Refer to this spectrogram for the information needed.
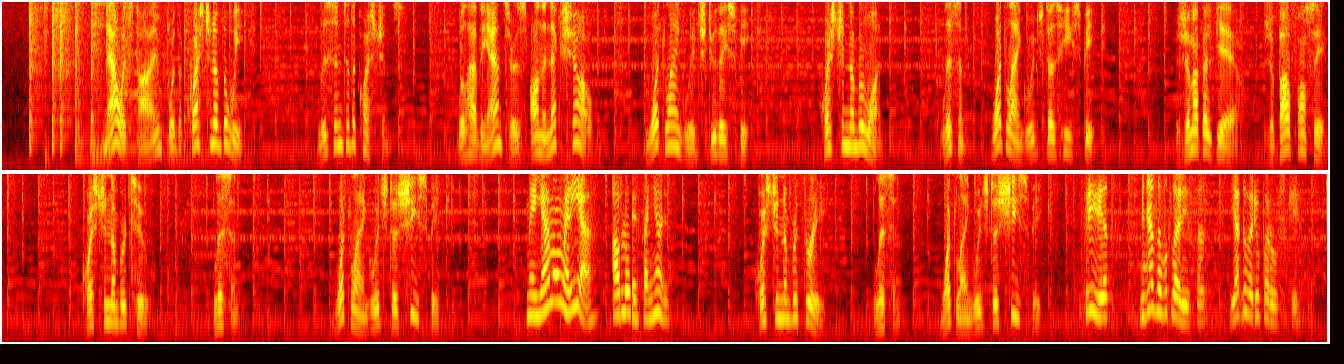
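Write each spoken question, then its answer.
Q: what language does he speak?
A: French

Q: What language does she speak?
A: Spanish

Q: What language does she speak?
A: Russian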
